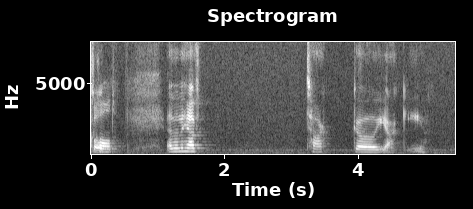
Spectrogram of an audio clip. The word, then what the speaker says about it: takoyaki: And then they have takoyaki. Taiyaki? No, there's another syllable in the middle.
